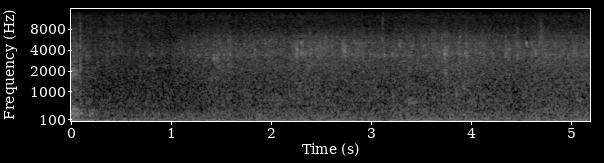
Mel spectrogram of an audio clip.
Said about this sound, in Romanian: Dar acum s-a preschimbat în ploaie.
